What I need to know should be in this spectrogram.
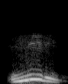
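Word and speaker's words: knead: That's called needy. But it's not spelled N-E-E-D. It's spelled K-N-E-A-D. Need. Like when you are combining bread together.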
